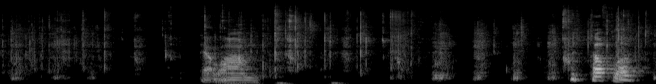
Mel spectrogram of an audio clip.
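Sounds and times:
crisp rice snacks being chewed: 0.0s - 6.5s
speech: 2.0s - 2.7s, 5.9s - 6.5s.

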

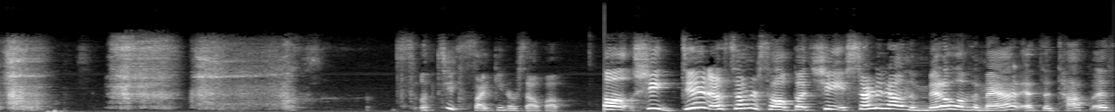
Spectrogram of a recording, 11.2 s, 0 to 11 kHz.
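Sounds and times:
person mimicking a forceful breathing exercise: 0.0s - 3.4s
speech: 4.8s - 11.1s.

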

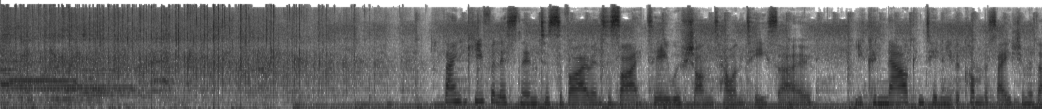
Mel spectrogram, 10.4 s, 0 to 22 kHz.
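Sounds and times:
audience applause with dense steady clapping: 0.0s - 4.2s
speech: 4.4s - 10.4s.

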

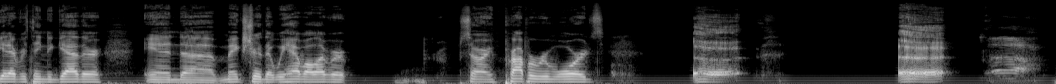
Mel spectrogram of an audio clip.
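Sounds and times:
speech: 0.0s - 6.3s, 6.9s - 7.5s, 9.0s - 9.5s
faint steady hum: 0.0s - 10.5s
loud raspy voiced burps: 6.9s - 7.8s, 9.0s - 10.4s.

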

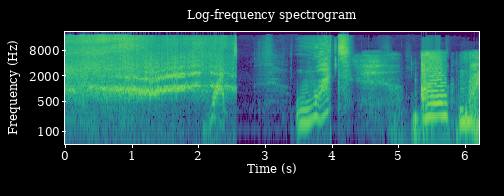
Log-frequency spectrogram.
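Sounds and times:
tires screeching as electric car drifts sideways: 0.0s - 2.6s
speech: 3.5s - 4.3s, 5.4s - 6.1s.

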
